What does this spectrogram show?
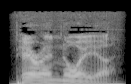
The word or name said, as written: paranoia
